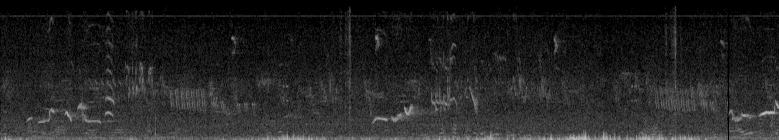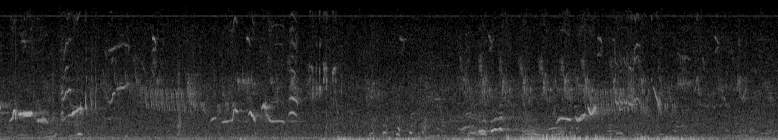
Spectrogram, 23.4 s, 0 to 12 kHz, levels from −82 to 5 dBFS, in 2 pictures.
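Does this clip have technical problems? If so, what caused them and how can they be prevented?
No, this clip has no technical problems, so there is nothing to prevent.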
